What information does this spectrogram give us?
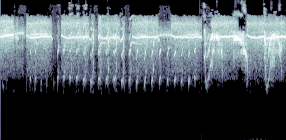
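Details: Swiftlet lure sound to make young birds stay and roost in a swiftlet house: continuous high buzzing with rapid trains of chittering clicks, then sweeping twittering chirps and a thin steady whistle near the end.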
